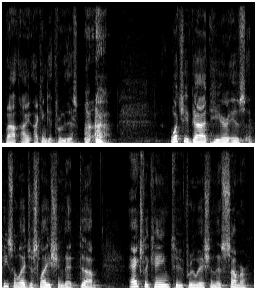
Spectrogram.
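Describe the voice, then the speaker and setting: A man, a state representative, hoarse from a bad cold, presenting a bill to committee and stumbling over medical terms. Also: fairly high pitch, steady tone, unhurried. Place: legislative committee room.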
